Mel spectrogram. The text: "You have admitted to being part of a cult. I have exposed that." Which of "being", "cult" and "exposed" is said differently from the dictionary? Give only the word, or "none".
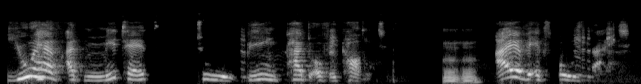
cult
